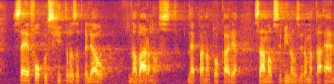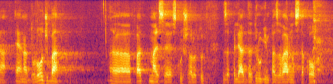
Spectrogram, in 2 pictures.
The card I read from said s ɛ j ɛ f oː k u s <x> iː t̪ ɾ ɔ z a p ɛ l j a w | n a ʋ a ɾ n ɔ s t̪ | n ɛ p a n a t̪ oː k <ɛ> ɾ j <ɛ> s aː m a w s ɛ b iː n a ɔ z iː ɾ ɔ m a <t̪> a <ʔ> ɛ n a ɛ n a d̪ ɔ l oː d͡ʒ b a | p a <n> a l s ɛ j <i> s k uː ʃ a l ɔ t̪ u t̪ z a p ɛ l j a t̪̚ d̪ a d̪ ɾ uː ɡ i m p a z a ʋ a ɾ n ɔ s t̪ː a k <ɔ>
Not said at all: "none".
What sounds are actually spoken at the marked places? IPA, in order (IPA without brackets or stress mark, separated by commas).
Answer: x, a, ɛ, t̪, ʔ, m, ɛ, o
